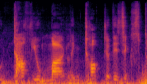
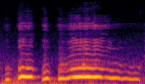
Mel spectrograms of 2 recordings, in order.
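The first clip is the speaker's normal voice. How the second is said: much higher, louder spooky moaning; ghostly wail; 11 dB louder, much slower than usual. Pretend. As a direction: moan it like a ghost in the night. Eerie ghostly sound on road.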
